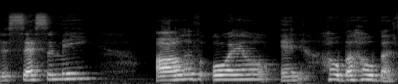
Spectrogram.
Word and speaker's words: jojoba: This is made of sesame, olive oil, and jojoba. Some people call it jojoba because it's spelled J-O-J-O-B-A, but this is what a part of that is.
